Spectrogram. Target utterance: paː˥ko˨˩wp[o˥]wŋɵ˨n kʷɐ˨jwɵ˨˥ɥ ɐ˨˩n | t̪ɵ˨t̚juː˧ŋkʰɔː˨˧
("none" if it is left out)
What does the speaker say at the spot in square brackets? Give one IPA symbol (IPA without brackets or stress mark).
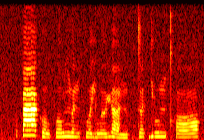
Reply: o˨˧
